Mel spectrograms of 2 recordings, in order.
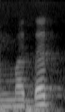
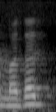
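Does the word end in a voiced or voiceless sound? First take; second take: voiceless; voiced. First: The final consonant is voiceless, a t sound. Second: The final consonant is voiced, a d sound. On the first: "घोष ध्वनि को अघोष में बदल दिया" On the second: "मदद को हम क्या कहते हैं"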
